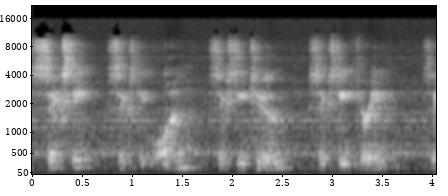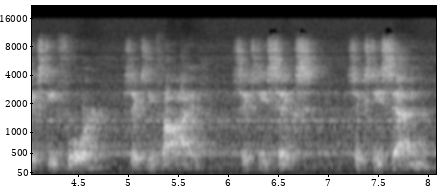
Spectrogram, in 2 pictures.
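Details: Adult man diagnosed with spasmodic dysphonia and muscle tension dysphonia by three voice clinics, counting aloud during a voice rehabilitation session; spasmodic dysphonia.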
